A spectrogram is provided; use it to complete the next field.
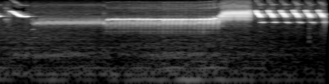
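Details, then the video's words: Song of a Belgian canary, for training: a brief clear whistle, then a long sustained trilled tone edging upward in pitch, a sudden harsh buzzy burst, and finally a quick string of repeated high chips. "Your canary is silent ? turn it around so it will sing a long | Belgian canary"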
